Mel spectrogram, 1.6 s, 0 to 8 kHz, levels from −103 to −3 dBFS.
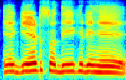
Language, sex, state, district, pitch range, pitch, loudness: Rajasthani, female, Rajasthan, Nagaur, 220-235 Hz, 230 Hz, -13 LUFS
